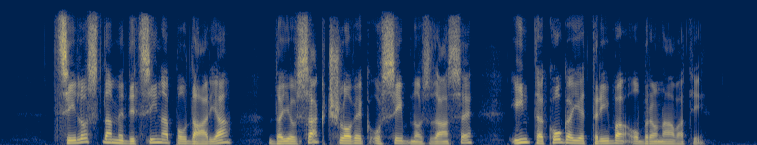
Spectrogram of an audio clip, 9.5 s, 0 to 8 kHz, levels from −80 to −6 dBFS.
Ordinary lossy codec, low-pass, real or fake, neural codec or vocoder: AAC, 48 kbps; 7.2 kHz; real; none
